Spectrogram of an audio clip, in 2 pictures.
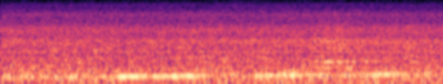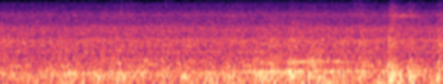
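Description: Electric local train (EMU) heard from inside the coach as it pulls out of a station: its traction motor whine rises steadily in pitch as it gathers speed, over the rumble of the wheels, with a sharp clack of the wheels near the end.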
